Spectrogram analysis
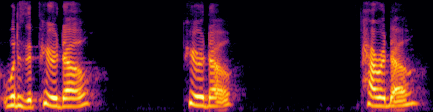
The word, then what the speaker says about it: peridot: Running through them again, peridot, red jasper, sunstone, black onyx, amber. Oh, you said the T is silent? So, what is it? Peridot? Peridot? Paradot? The T is silent. It's paradot.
